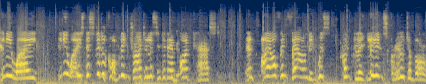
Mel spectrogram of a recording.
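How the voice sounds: A woman puts on a character voice at an extremely high pitch, raspy, creaky and hissing, talking at a moderate pace over clear background noise.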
